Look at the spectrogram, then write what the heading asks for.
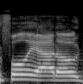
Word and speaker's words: Fogliato: So Fogliato, G is silent, by the way, Just Sell Homes, and now REM.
